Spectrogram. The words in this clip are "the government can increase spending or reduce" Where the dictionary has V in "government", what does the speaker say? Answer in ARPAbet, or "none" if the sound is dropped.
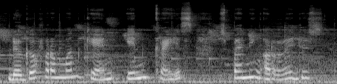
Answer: F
